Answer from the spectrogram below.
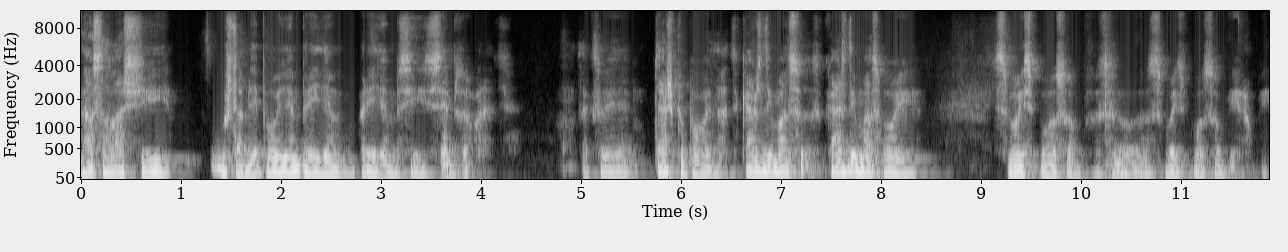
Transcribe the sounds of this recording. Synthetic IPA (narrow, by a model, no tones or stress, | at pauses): nasalaʃi | uʃt̪amɲɛpɔʋɛɟɛmpɾiːɟɛmpɾiːɟɛmsisɛ̰mzɔbɾac | t̪akt̪ɔjɛcaʃkɔpɔʋɛd̪ackaʒd̪iːmaːskaʒd̪iːmaːsʋɔj | sʋɔjspʊɔsɔp̚ssʋɔjspʊɔsɔbʋiːɾɔbi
